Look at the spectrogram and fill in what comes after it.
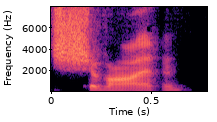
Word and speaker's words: Siobhan: I'm pretty sure it's pronounced Siobhan. It's the Irish where it yes. has like weird consonants in the middle.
